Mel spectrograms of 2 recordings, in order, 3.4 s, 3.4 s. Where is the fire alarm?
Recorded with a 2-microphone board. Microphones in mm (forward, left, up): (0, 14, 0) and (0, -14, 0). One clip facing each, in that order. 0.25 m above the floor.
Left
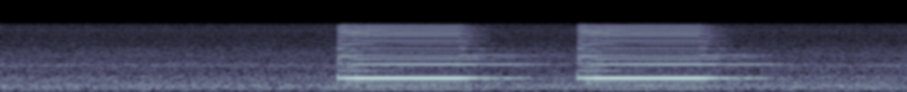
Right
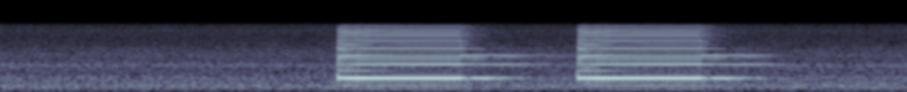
40° right (ahead or behind), 2.5 m.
